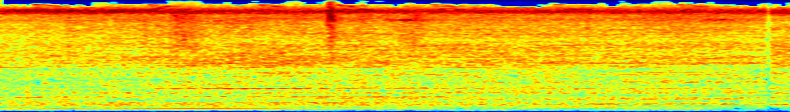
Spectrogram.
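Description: Steady low machine hum over an even hiss; the hum shifts slightly higher in pitch about five seconds in.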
